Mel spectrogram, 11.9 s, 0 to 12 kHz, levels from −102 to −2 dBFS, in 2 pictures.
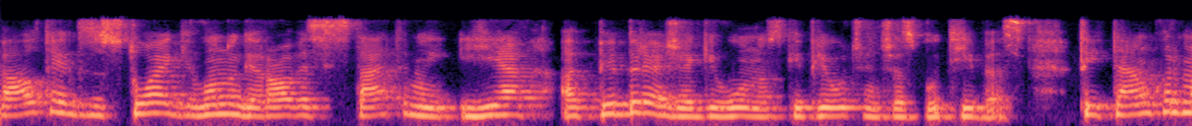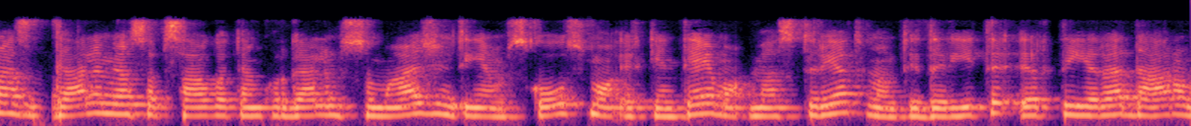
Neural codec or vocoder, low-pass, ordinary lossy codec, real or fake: none; 7.2 kHz; Opus, 64 kbps; real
